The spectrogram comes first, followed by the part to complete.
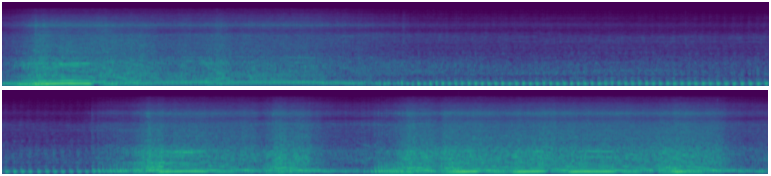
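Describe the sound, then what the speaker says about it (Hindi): A Hero Honda CD Deluxe motorcycle with a newly fitted ACG starter idles steadily, then its engine is revved in loud rising bursts, several blips in a row near the listener, with no talking. "ऐसे हम रेस करके दिखाएंगे प्रॉपर रेस ले रहा है कि नहीं बाइक।"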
